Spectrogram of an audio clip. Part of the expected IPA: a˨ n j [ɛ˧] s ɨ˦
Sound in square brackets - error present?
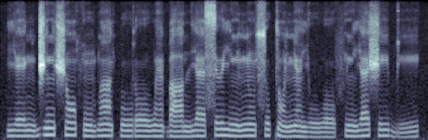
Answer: no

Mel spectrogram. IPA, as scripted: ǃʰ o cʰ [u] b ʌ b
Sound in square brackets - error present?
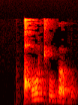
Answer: no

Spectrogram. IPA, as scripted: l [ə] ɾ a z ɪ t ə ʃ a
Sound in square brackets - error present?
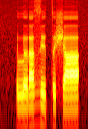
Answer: no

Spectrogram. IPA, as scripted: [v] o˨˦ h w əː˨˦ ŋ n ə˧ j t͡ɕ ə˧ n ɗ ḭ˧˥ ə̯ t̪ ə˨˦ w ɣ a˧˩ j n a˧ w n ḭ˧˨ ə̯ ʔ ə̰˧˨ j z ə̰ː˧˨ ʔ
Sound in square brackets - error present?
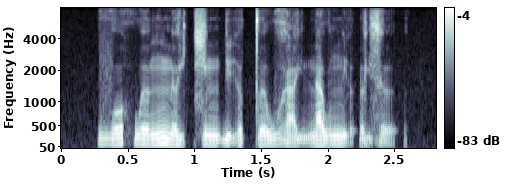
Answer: no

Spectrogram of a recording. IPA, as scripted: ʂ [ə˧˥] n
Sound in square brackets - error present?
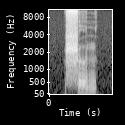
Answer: no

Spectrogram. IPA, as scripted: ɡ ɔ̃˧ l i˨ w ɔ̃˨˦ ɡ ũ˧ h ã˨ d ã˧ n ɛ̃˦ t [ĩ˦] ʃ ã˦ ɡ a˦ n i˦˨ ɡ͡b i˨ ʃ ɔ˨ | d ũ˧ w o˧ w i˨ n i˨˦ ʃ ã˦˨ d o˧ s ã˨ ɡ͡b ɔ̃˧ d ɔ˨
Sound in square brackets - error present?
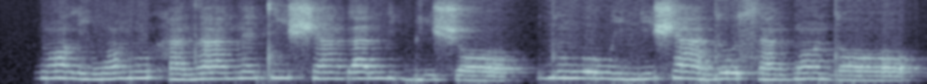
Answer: yes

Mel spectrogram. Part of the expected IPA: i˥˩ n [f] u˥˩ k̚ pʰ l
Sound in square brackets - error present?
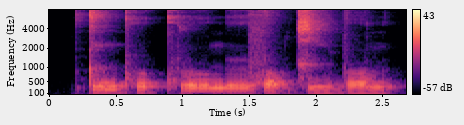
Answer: yes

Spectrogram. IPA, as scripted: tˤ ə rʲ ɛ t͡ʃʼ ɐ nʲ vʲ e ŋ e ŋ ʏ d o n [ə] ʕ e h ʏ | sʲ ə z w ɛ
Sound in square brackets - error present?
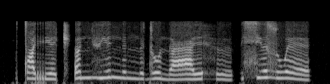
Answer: no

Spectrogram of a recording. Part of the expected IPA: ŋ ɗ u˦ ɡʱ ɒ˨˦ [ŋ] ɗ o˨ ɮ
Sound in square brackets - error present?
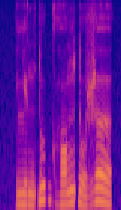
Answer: no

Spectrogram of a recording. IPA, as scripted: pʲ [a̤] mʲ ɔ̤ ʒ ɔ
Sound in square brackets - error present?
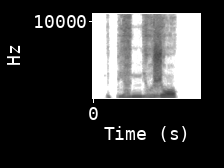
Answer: no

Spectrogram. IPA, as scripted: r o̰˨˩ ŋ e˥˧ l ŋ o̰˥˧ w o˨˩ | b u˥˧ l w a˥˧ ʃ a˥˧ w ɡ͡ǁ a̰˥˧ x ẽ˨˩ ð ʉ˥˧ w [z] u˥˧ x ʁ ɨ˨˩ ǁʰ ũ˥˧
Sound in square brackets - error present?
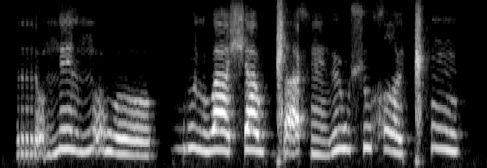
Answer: yes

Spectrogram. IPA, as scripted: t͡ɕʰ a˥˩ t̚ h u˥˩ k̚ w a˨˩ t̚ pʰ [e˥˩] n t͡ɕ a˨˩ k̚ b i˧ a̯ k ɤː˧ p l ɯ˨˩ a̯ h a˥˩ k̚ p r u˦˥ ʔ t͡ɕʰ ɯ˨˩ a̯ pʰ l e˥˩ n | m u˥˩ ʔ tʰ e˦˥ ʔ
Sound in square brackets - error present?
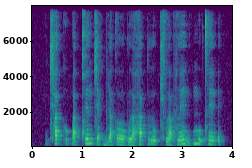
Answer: no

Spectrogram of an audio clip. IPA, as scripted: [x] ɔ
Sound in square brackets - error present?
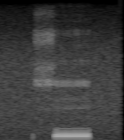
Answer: no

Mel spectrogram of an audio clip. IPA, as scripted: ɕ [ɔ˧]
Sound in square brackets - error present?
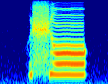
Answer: no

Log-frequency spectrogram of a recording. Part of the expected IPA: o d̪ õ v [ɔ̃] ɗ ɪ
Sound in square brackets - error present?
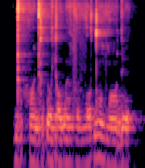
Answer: no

